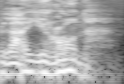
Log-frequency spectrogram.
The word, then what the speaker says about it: La Llorona: the curse of why I say the curse of La Llorona that's how it's pronounced I had to keep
